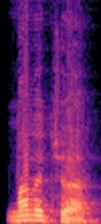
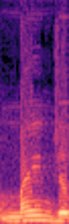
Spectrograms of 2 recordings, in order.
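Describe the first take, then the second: First: "Manager" with a short a in the first syllable; manager, not manger. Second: "manger" with a long ay in the first syllable; contrasting wrong word. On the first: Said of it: "Not manger, that's different". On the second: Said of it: "that's different". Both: Shown as a demonstration.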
